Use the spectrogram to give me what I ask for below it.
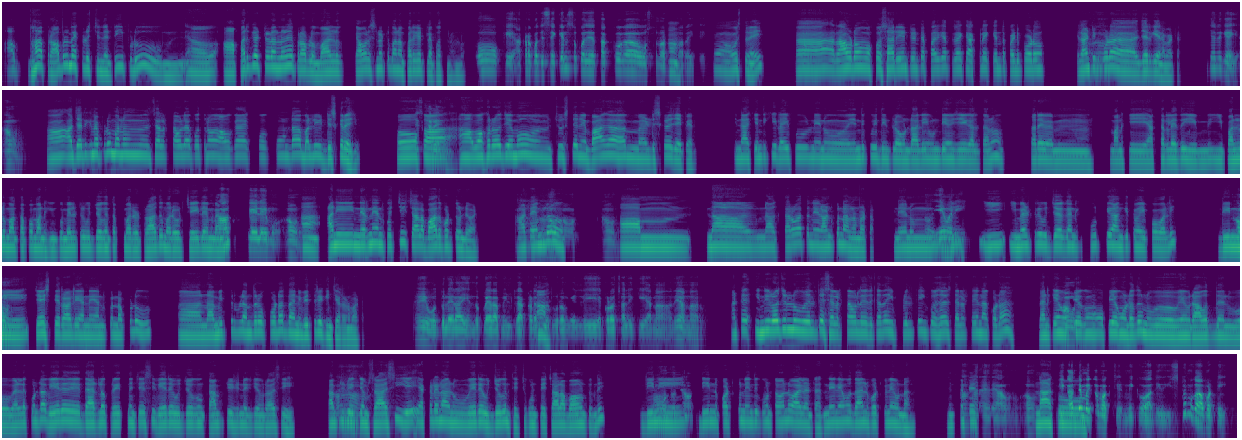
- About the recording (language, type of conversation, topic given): Telugu, podcast, కుటుంబ సభ్యులు మరియు స్నేహితుల స్పందనను మీరు ఎలా ఎదుర్కొంటారు?
- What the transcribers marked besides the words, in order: in English: "ప్రాబ్లమ్"; in English: "ప్రాబ్లమ్"; in English: "సెకన్స్"; other background noise; in English: "సెలెక్ట్"; in English: "డిస్కరేజ్"; in English: "డిస్కరేజ్"; in English: "డిస్కరేజ్"; in English: "మిలిటరీ"; in English: "మిలిటరీ"; in English: "కాంపిటీషన్ ఎగ్జామ్"; in English: "కాంపిటిటివ్ ఎగ్జామ్స్"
